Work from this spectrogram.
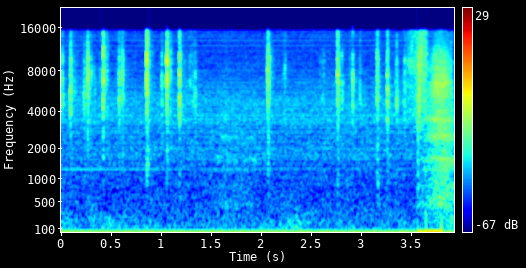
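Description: Keys tap quietly on a computer keyboard as shortcut combinations are pressed, a sparse scatter of clicks at uneven intervals, ending in a brief rustle. No talking.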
